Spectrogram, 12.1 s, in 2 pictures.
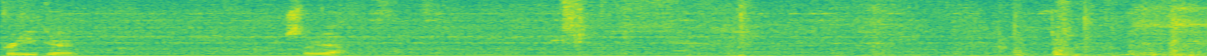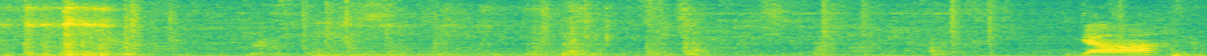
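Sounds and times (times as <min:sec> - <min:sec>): train low rumble: 0:00.0 - 0:12.0
wheel clatter: 0:03.7 - 0:12.0.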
